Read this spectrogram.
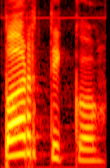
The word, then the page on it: portico: Spanish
